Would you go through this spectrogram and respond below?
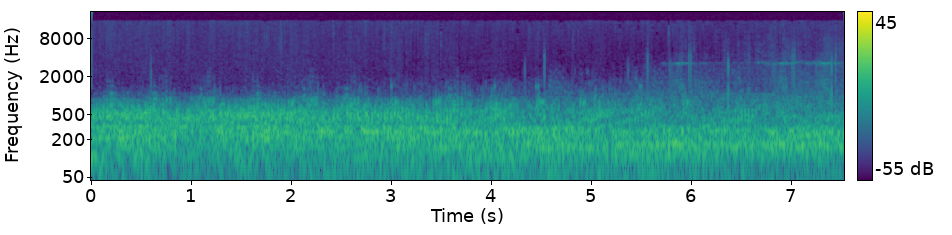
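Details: Sticks the badger: loud, continuous deep rumbling and gurgling, a prolonged stomach growl; ordinary bowel sounds.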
